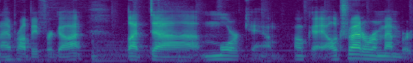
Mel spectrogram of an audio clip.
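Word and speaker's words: Morecambe: or another we're gonna get it done your pronunciation made me giggle a bit it's more cam not more cambay although i don't blame you a website's having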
